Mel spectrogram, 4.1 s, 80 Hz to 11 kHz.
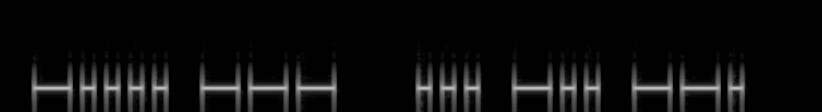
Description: Morse code, heard as a keyed tone, about 20 wpm, 700 Hz. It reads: 6O SDG
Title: Winter Field Day Exchanges Encore 20wpm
